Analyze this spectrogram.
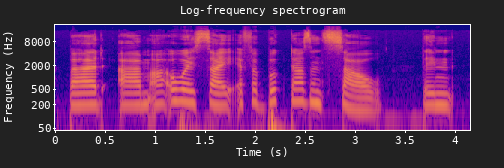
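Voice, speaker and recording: A woman with a South African accent speaks at a fairly slow pace. Her medium pitch carries lively intonation. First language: Afrikaans. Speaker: author and publisher. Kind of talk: casual chat.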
